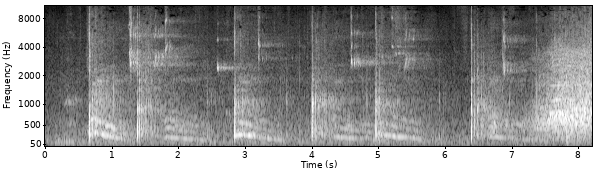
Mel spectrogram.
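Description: A tennis rally on a hard court: about six sharp racket strikes on the ball, roughly a second apart, each followed by a player's short grunt, with rubber shoes squeaking on the court between shots. Crowd cheering and applause swell up near the end as the point finishes.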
